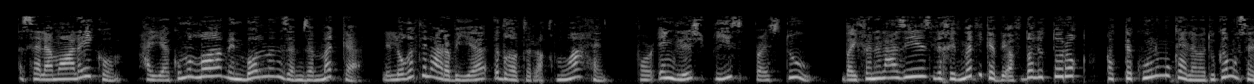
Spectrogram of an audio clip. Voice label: 阿拉伯语女 外语 小语种 自然

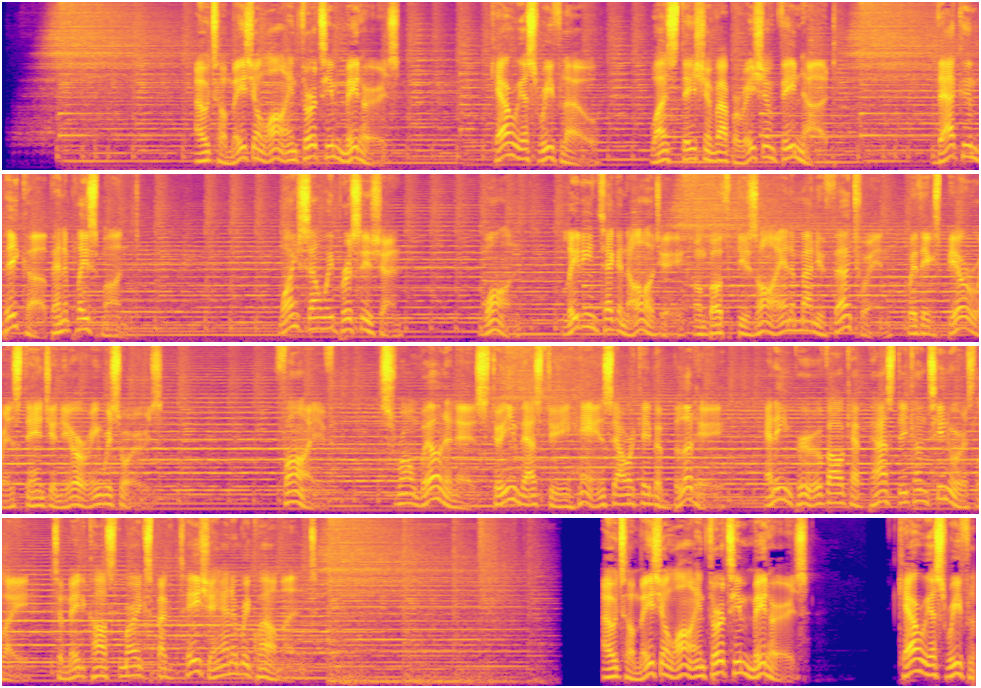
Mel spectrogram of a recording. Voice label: 男英 外语 国内英语; SunwayPrecisionD1样音

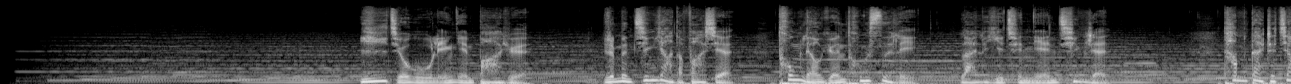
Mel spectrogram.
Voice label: 专题 医院 为生命护航 大气

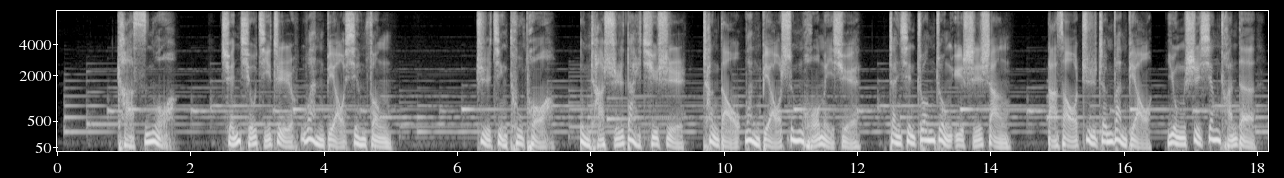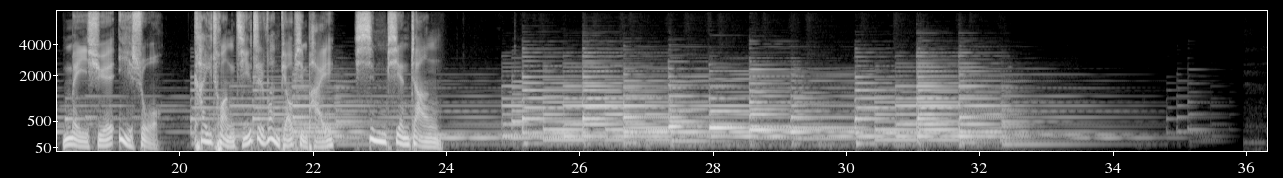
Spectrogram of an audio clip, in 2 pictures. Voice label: 男国 专题 产品 磁性; 腕表

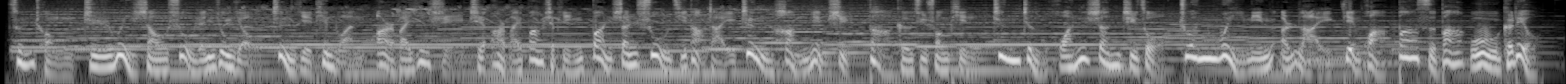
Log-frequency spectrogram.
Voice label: 男国 广告 地产 浑厚; 振业天峦

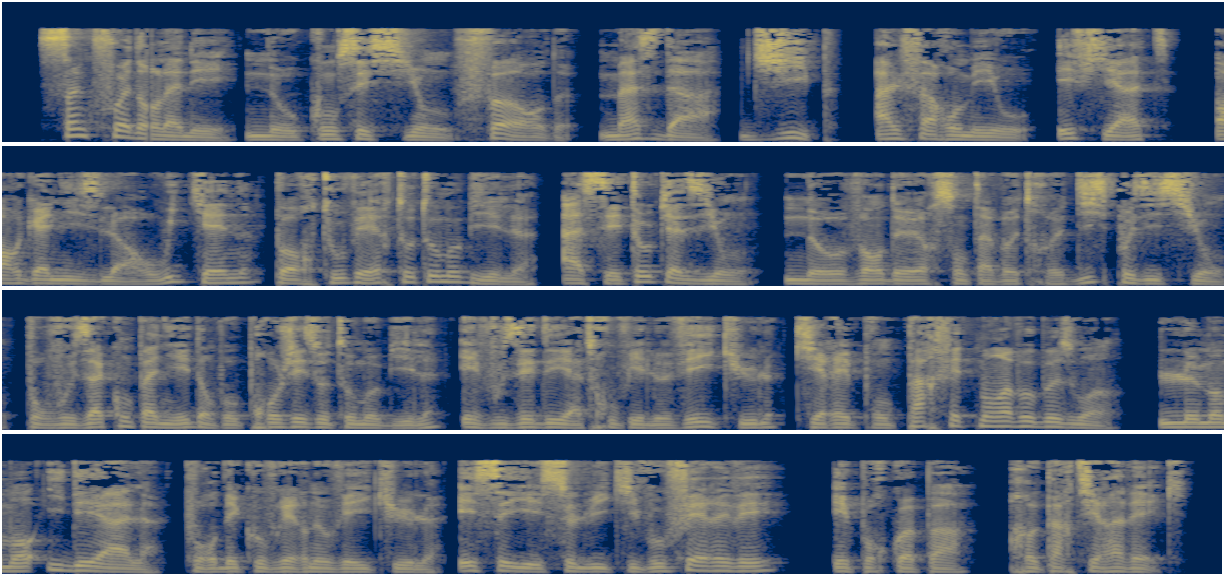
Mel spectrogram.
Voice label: 法语男, 外语, 小语种

